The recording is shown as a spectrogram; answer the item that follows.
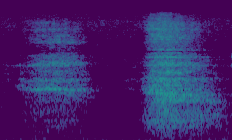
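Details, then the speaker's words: Male patient, stethoscope diaphragm, one deep breath in and out, smooth and airy, no wheeze or crackle; bronchovesicular upper chest, vesicular over lung fields, lungs clear and equal bilaterally; normal deep breathing. "his lungs are clear and equal to auscultation bilaterally there's no wheezing rails wrong time or any other invitation"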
